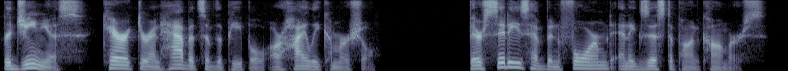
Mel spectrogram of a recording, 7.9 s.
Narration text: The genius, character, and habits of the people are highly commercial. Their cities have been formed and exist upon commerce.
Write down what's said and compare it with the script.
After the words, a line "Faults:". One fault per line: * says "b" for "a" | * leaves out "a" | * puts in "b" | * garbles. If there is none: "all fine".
The genius, character, and habits of the people are highly commercial. Their cities have been formed and exist upon commerce.
Faults:
all fine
